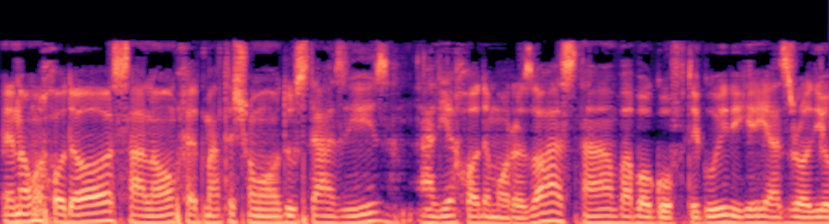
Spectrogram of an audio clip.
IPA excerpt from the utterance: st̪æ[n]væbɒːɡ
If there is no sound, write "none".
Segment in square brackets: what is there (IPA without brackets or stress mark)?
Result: m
